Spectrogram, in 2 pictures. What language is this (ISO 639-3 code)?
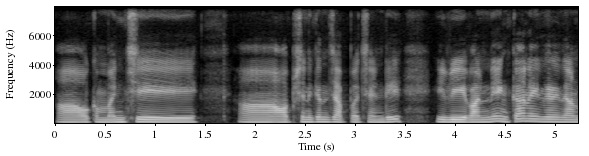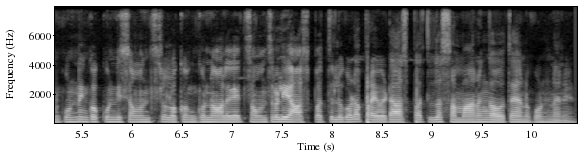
tel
